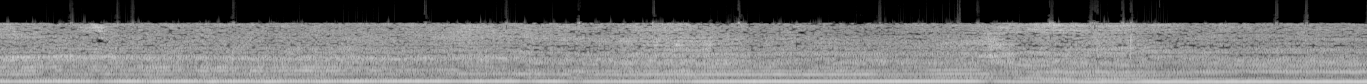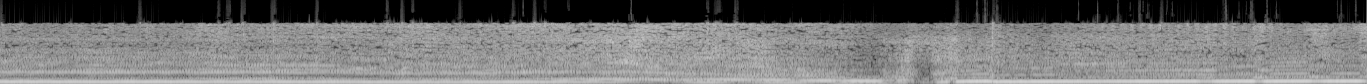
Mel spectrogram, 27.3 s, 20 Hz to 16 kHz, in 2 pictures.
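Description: Datsun 160J SSS engine held at high revs during a burnout, the rear tyres spinning and smoking. The revs stay steady, then drop sharply for a moment about three-quarters of the way through before climbing back up.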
